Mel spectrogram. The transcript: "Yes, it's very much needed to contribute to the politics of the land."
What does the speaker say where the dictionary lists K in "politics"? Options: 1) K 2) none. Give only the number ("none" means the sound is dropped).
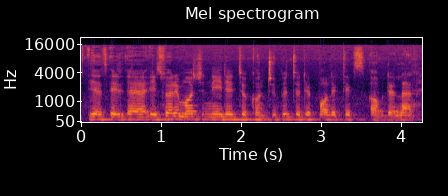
1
